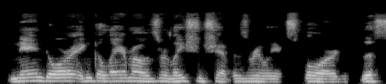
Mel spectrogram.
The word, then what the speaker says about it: Guillermo: You gotta get that Spanish pronunciation, man. It's Guillermo.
